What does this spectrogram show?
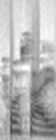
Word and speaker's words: foci: ठीक है, लेकिन जब फोकस का प्लूरल लेंगे तो इसे फोसाई पढ़ते हैं, कुछ लोग फोकी पढ़ते हैं, कुछ लोग फोसाई पढ़ते हैं, लेकिन आप फोसाई पढ़िए, ये मैंने ऑक्सफोर्ड के डिक्शनरी में देखा था, तो इसका प्रोनाउंसिएशन ऐसे ही था, फोसाई करके।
